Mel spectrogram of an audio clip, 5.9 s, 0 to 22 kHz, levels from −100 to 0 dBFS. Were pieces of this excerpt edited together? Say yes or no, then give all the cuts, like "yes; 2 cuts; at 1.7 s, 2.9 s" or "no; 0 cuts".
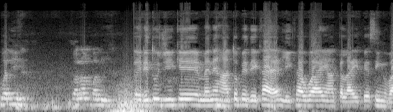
yes; 1 cut; at 2.0 s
